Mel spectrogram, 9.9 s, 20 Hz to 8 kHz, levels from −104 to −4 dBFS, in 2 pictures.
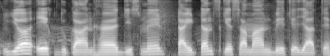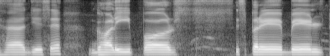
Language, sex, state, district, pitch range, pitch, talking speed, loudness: Hindi, male, Jharkhand, Garhwa, 125-140 Hz, 125 Hz, 105 wpm, -16 LUFS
